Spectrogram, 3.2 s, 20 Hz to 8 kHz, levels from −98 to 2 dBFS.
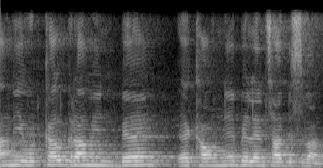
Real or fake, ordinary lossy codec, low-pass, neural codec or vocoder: real; none; 7.2 kHz; none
